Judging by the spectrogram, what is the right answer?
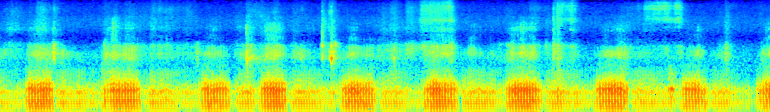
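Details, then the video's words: Domestic cat purring while being groomed and brushed, recorded in stereo: low rumbling purr in pulses about once a second, each breath swelling and fading, with brief brushing strokes and soft clicks over the top. "CAT ASMR | Purring, Grooming & Brushing"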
